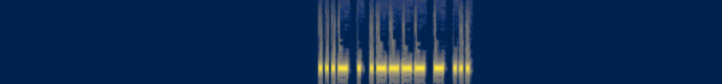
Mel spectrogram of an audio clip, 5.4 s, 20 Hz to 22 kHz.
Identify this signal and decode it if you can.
Morse code, heard as a keyed tone, about 51 wpm, 700 Hz. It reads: VE1TS
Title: DXCC-100 Call Signs - 5 Characters - Repeated 3x - 50wpm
